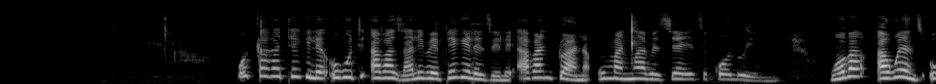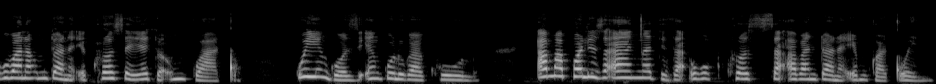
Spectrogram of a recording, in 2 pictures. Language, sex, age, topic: North Ndebele, male, 25-35, health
